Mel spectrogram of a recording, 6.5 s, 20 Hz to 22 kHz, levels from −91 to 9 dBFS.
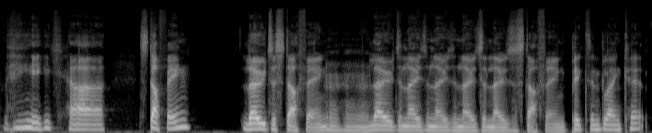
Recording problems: none

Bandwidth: 16 kHz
